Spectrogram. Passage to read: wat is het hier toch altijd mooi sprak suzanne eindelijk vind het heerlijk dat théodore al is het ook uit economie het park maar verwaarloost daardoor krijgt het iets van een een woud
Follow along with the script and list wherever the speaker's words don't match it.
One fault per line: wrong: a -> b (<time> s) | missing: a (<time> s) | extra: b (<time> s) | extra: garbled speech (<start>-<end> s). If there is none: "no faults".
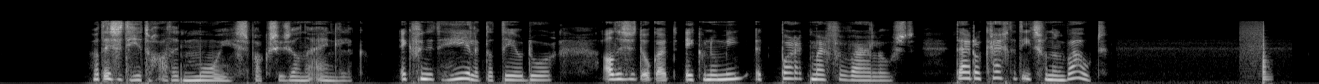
extra: ik (4.0 s)
missing: een (10.7 s)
